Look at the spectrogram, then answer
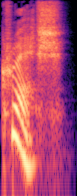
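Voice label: "creche", British English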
